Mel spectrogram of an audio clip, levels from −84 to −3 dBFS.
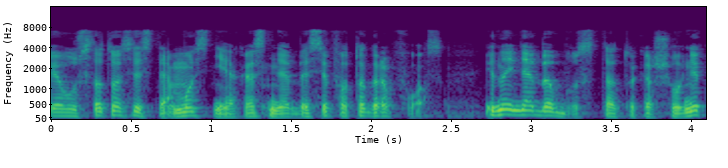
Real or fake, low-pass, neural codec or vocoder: real; 7.2 kHz; none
